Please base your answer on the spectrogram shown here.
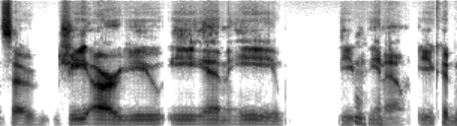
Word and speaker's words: Gruene: But yeah, this was what I was alluding to, speaking of mispronunciation. So Gruene, you could mispronounce that, but you nailed it, Graham.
